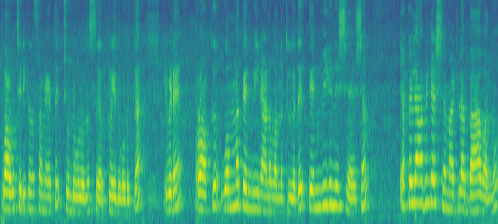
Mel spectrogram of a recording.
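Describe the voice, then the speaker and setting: A woman's voice: medium pitch, mellow, poor audio. A woman Quran teacher giving a patient, step-by-step tajweed lesson, often checking that her students follow. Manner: patient step-by-step instruction, with frequent checks for understanding.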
